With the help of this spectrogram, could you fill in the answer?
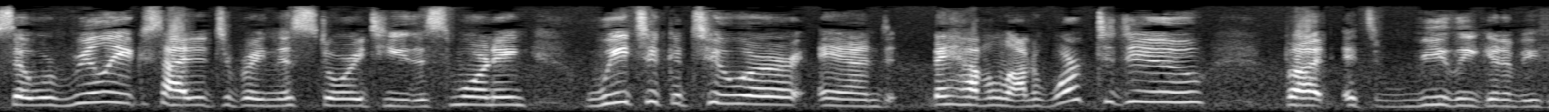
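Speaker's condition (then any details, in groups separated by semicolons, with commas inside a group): No condition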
